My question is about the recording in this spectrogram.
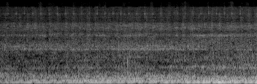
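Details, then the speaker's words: '85 Pontiac Firebird V8 idling: steady idle with a light quick tick in time with the engine; owner suspects valve tick on both sides, cause uncertain. "okay we're at 142 178 I can hear the valve tick more it's I it's sounds like it's here a bit on this"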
